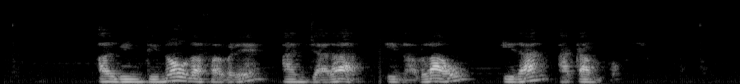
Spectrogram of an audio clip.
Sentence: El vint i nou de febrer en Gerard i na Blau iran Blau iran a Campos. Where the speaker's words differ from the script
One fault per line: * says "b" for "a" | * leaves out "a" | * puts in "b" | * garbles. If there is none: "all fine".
* leaves out "Blau iran"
